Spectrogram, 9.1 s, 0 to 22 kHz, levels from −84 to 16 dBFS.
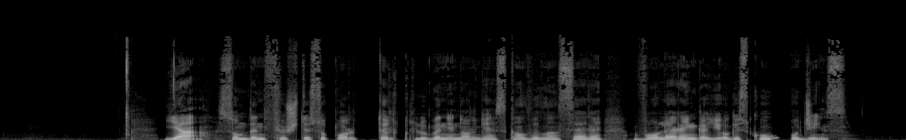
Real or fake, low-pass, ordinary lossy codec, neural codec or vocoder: real; 19.8 kHz; MP3, 64 kbps; none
